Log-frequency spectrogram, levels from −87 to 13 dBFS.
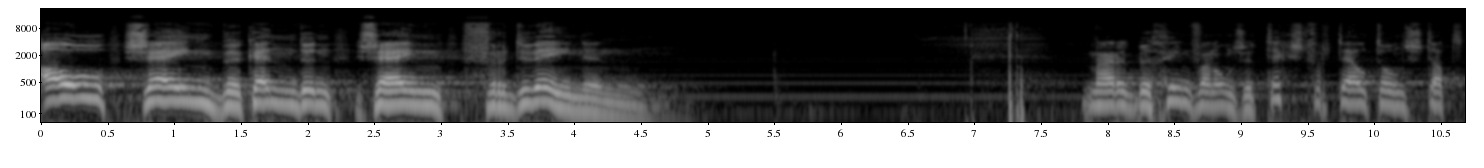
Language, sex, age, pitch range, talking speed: Dutch, male, 50-69, 120-165 Hz, 80 wpm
